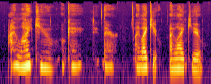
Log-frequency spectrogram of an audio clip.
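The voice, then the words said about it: Whispering. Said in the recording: “I'm not whispering because I'm embarrassed. I'm whispering ... I need to whisper.”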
